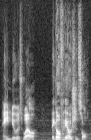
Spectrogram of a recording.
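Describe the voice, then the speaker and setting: Bright-voiced man calling esports action. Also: mid-range voice, rapid-fire, faint music behind. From Brazil. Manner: excitable, rising to shouts in big plays. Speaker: play-by-play caster. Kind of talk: esports play-by-play commentary.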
